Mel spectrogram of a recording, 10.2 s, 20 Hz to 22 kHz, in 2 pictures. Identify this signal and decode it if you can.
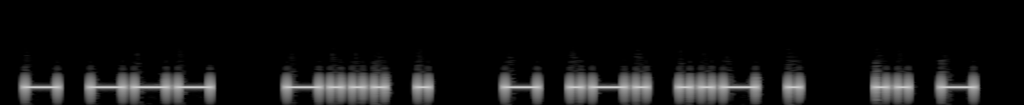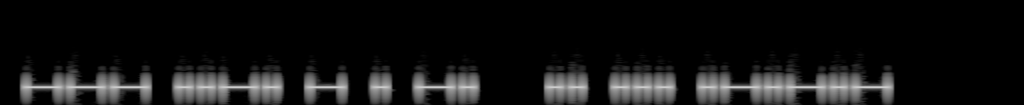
Morse code, heard as a keyed tone, about 22 wpm, 700 Hz. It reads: TO BE TRUE IT OFTEN IS.
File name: Sentences with 9-Word Phrases - 22wpm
